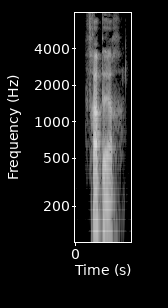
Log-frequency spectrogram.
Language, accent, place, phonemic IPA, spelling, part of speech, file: French, France, Lyon, /fʁa.pœʁ/, frappeur, noun, LL-Q150 (fra)-frappeur.wav
- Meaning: hitter, batter, batsman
